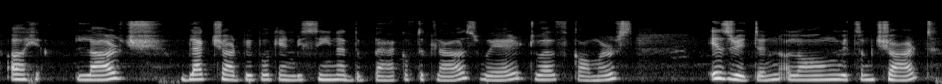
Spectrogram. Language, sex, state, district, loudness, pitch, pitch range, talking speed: English, female, Sikkim, Gangtok, -18 LUFS, 225 Hz, 210-255 Hz, 145 wpm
